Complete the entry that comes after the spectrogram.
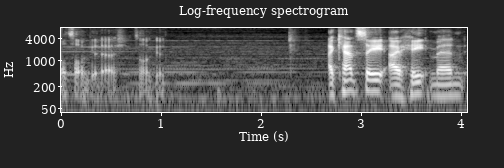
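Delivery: usual speaking voice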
